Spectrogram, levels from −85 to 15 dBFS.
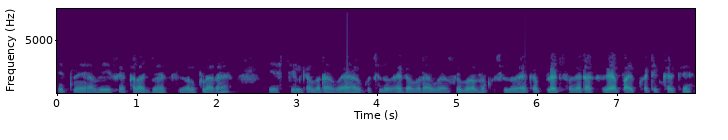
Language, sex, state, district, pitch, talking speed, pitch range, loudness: Hindi, male, Bihar, Gopalganj, 120 Hz, 265 wpm, 120-125 Hz, -41 LUFS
